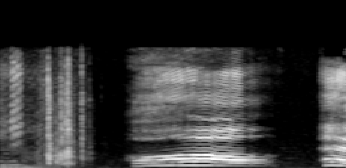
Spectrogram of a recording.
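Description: A brief musical sting ends, then an animated child character's voice holds one long wordless vocal note for about a second, its pitch rising slightly and falling again.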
